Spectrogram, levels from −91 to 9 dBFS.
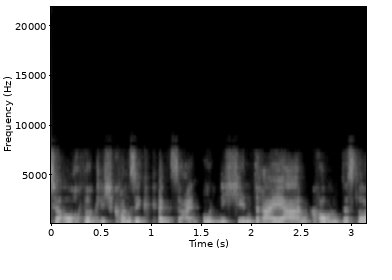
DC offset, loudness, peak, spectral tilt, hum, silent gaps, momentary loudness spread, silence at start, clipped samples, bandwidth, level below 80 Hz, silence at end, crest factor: under 0.1%; -30 LUFS; -14 dBFS; -5 dB/octave; none; none; 5 LU; 0 s; under 0.1%; 8 kHz; -72 dBFS; 0 s; 16 dB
